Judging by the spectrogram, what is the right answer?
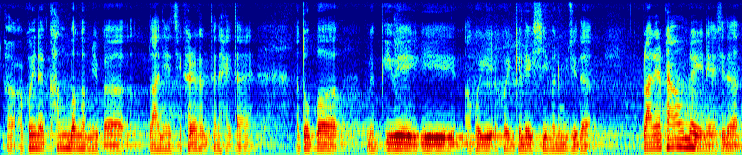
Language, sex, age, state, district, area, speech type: Manipuri, male, 18-30, Manipur, Kakching, rural, spontaneous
